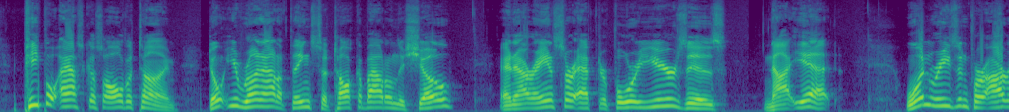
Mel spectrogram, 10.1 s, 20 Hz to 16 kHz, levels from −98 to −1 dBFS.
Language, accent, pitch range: English, American, 155-205 Hz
